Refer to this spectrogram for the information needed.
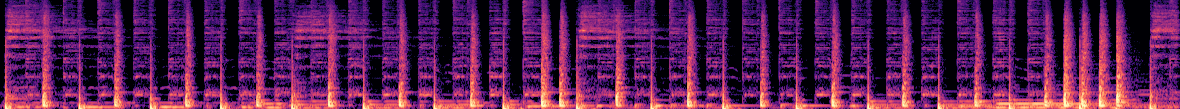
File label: Peer Array Mixing Drums Focus Backdrop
